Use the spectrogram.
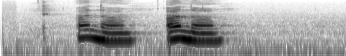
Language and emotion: Russian, neutral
